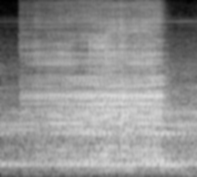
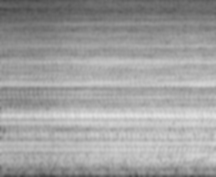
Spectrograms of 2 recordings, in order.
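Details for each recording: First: Wood lathe, dull scraper on chestnut end grain: dry, continuous rasping rub with vibration and no crisp cutting; light touch removes nothing, heavy pressure gives only dust and risks a catch. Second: Wood lathe, freshly resharpened gouge riding the bevel: steady, even hiss with smooth tone, no chatter or catches; lovely shavings without force, clean pristine surface.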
